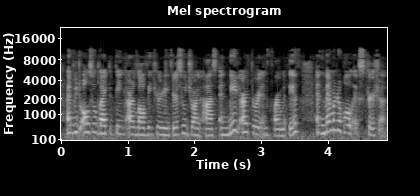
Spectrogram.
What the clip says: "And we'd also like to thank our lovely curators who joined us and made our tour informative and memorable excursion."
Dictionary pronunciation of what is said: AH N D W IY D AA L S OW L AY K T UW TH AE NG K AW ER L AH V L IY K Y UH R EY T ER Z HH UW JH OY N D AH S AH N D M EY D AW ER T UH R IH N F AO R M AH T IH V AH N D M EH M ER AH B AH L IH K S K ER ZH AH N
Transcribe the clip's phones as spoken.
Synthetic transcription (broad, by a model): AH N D W IY D AA L S OW L AY K T UW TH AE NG K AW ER L AH V L IY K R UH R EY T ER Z HH UW JH OY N AH S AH N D M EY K AW ER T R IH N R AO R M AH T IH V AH N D M EH M ER AH B AH L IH K S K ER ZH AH N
